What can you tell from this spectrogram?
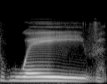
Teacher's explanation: the vowel is a so your tongue has to rise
